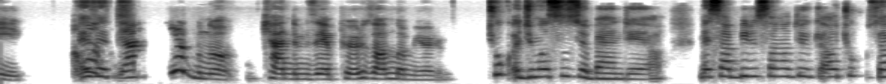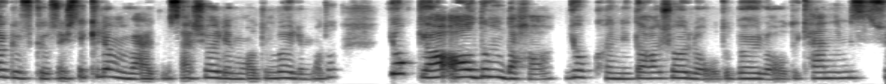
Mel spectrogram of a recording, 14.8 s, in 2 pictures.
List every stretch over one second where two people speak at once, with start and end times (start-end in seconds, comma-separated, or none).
none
